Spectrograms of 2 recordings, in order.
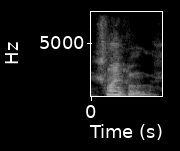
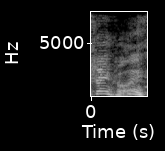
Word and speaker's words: Schlenkerla: Yeah, close enough. You do this, go Schlenkerla. That's all you have to do. It's like, Anglo and Schlenkerla. That's how you say it.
